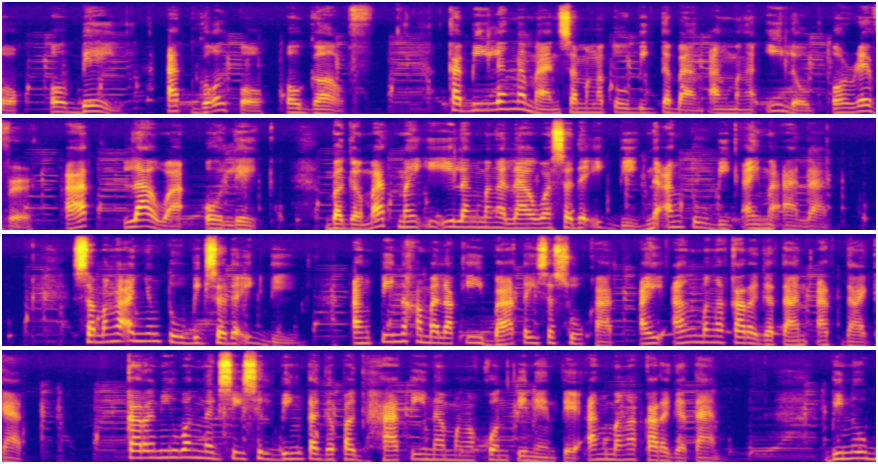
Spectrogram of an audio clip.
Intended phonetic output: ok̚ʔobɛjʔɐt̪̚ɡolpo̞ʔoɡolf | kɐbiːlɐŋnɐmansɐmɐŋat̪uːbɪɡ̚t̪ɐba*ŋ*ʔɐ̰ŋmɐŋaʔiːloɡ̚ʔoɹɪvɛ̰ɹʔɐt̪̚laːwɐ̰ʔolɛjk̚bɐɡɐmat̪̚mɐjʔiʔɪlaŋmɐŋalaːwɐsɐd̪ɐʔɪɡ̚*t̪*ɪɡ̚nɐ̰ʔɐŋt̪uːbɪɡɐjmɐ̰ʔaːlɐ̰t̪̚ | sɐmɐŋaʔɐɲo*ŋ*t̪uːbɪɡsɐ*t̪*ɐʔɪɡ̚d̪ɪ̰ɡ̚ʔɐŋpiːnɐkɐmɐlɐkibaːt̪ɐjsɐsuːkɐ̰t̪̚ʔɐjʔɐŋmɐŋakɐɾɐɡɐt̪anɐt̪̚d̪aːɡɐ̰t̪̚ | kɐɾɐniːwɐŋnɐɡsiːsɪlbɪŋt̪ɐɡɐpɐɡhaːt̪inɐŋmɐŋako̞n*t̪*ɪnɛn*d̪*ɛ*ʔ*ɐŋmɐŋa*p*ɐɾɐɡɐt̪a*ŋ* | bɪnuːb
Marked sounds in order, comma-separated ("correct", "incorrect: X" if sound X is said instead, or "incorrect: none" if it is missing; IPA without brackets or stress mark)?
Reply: correct, incorrect: d̪, correct, incorrect: d̪, correct, incorrect: t̪, correct, incorrect: k, incorrect: n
